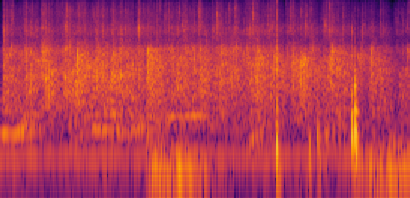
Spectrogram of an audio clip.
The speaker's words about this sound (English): You may applaud it.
